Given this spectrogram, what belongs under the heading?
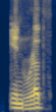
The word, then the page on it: inwreathe: American English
